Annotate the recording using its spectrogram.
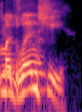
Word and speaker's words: McGlinchey: It's Mike McGlinchey.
